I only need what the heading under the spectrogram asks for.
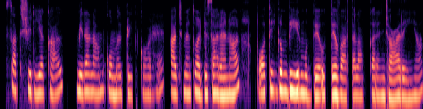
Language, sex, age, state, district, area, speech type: Punjabi, female, 18-30, Punjab, Jalandhar, urban, spontaneous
